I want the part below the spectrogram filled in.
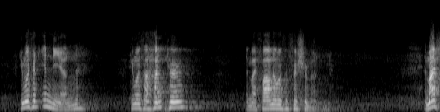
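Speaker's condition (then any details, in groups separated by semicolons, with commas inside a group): Severe cleft palate with lisp; congenital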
